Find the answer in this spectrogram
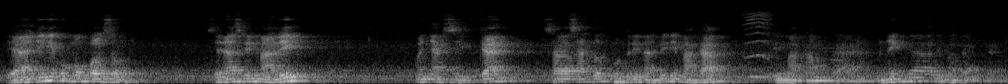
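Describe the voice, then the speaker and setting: A man's voice: medium pitch, lively intonation, unhurried, long pauses. A man preaching an informal sermon, chatty, with Arabic quotes and frequent restarts. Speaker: Islamic preacher. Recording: echoey hall from far off, with noise.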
